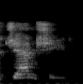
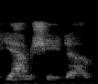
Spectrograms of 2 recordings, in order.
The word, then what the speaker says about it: Jamshid: His name is Jamshid, or sometimes Yamshid, if the J is pronounced, is silent.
